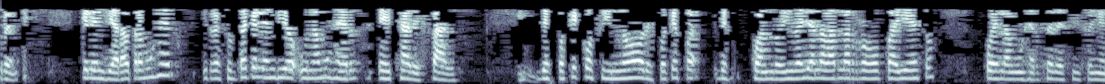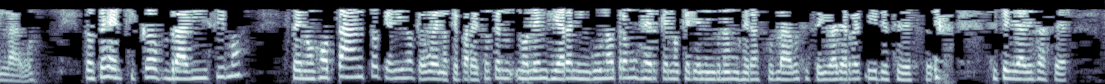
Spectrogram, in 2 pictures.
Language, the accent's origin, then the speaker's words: Spanish; Caracas, Capital District, Venezuela; de donde yo vengo, primero, no existen las playas, y segundo, pues que Caracas no es un lugar tan agradable como para caminar tranquilamente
